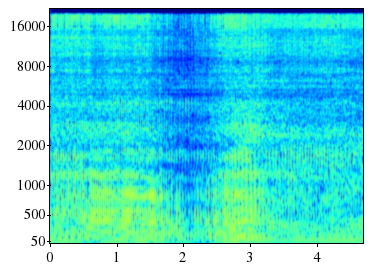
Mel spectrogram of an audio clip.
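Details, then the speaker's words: Blackridge 800 W inverter generator, about 2014, long stored, running on old dirty fuel under changing load; steady even hum briefly dipping and swelling in pitch then settling, nothing wrong. "appears to be nothing wrong with it it's running on some shitty fuel"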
